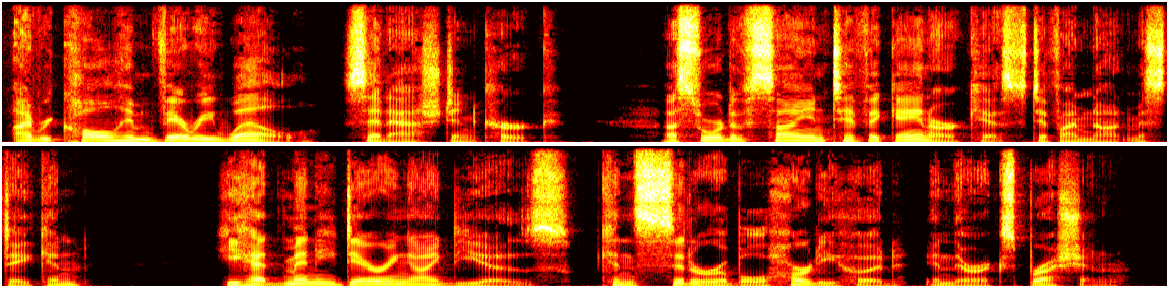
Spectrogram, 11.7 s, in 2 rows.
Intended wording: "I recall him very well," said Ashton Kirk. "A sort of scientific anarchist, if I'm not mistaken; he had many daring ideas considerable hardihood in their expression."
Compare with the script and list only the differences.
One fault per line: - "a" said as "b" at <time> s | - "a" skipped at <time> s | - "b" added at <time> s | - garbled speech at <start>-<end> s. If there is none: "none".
none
